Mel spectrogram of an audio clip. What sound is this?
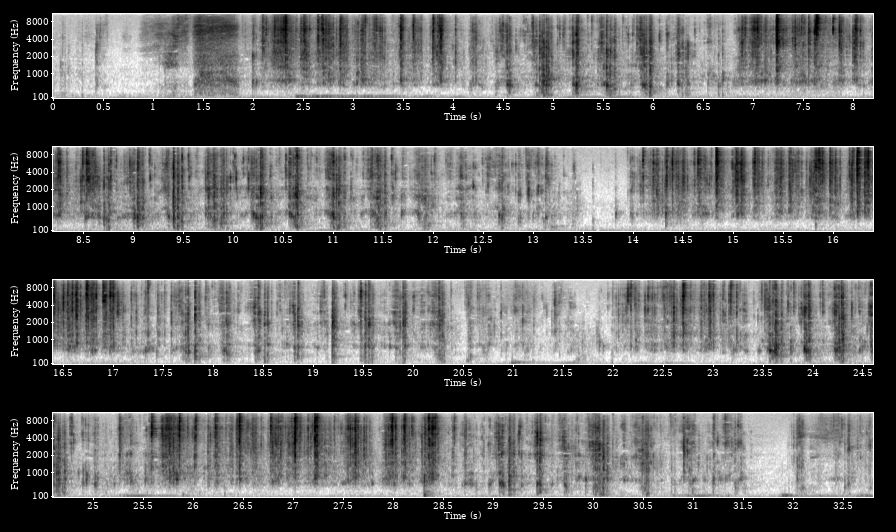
This is a recording of an english labrador eating.
eating, chow, bowl, food, dog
